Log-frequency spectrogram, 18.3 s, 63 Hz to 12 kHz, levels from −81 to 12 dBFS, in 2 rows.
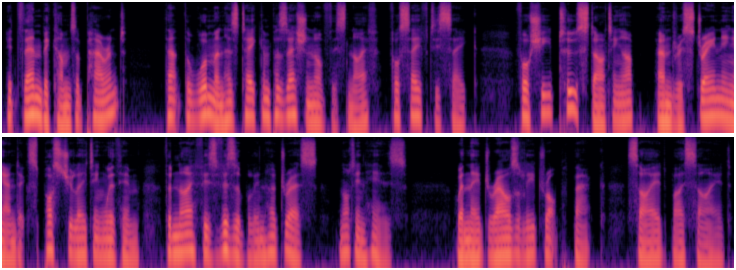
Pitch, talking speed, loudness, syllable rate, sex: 105 Hz, 145 wpm, -22 LUFS, 4.4 syllables/s, male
